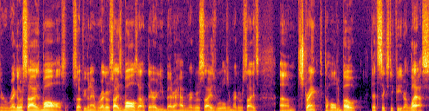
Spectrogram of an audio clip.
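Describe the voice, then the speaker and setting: In a very clean recording with a silent background, a man with a very deep, low pitch, a dark, mellow tone and vocal fry talks at a moderate pace. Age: 60s. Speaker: sailing vlogger. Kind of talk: casual vlog talk to camera.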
